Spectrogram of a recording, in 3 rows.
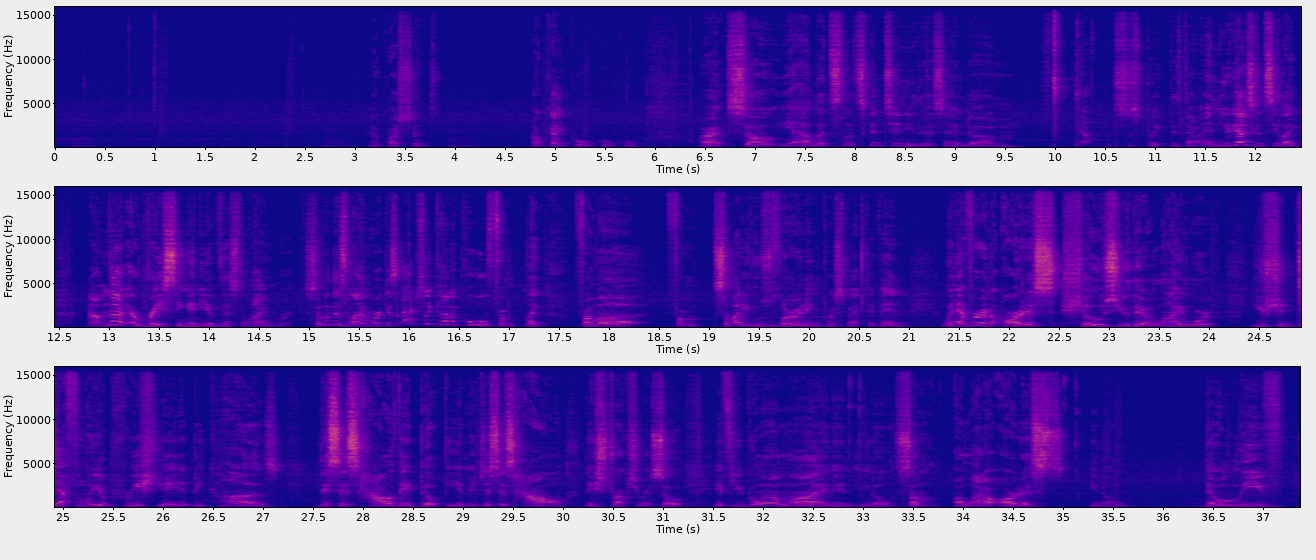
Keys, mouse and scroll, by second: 6.2 space, 6.3 click, 7.0 click, 7.5 click, 8.7-10.0 drag, 10.8 ctrl+=, 11.0 ctrl+=, 11.4 space, 11.8 click, 12.2 click, 14.9 space, 15.0 click, 16.5 ctrl+-, 32.9 click, 35.0 click.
